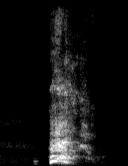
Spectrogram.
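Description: A single sharp, explosive burst from a nearby person, a short sneeze-like blast after a faint intake of breath, then silence.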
